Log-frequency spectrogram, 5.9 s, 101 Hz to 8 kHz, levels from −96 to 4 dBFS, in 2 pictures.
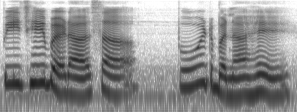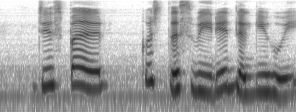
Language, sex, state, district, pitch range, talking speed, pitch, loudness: Hindi, female, Chhattisgarh, Raipur, 205-285 Hz, 120 wpm, 240 Hz, -17 LUFS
